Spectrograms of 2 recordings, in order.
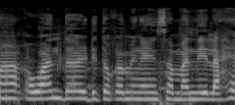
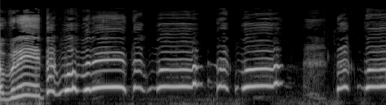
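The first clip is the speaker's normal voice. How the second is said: calling out. Real, not acted. Urging the dog to run.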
